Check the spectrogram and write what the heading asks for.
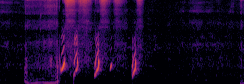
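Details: Pug, a flat-faced dog, snoring: one low snorting breath, then several short squeaky whistling snorts.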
